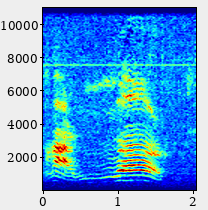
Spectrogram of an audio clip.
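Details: A pet cat utters two plaintive meows: a brief rising-falling cry, then a longer, strained mew that arches up and fades. No other sounds are heard.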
